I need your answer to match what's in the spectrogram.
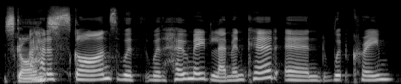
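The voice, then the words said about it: Put-on South African accent. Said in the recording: “That was my South African accent.”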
